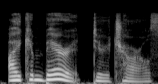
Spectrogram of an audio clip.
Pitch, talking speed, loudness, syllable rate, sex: 175 Hz, 225 wpm, -17 LUFS, 5.2 syllables/s, female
